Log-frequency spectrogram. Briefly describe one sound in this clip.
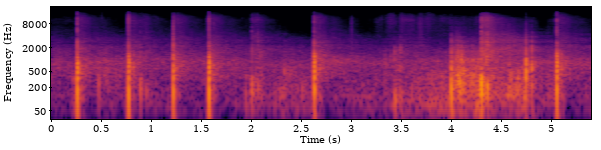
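Fireworks burst overhead with sharp, echoing bangs.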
